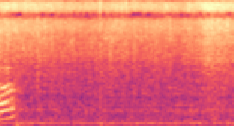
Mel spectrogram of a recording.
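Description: Garlic and green chilies hit hot oil with a loud, even sizzle that holds steady throughout, close to the pan, with a faint steady hum beneath.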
